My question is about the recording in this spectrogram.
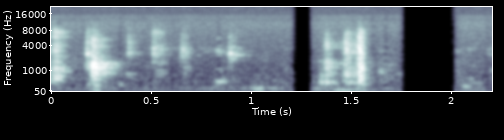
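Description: Faint, irregular clicking of computer keys, a few light clicks a second, with the sharpest about a quarter second in and again about three quarters of the way through.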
